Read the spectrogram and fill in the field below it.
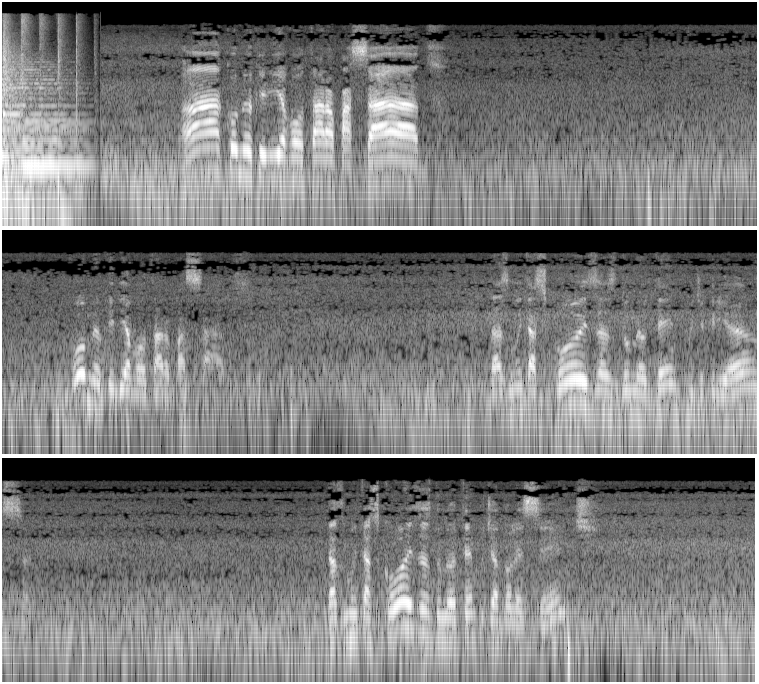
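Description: Waves wash onto a beach nearby.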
